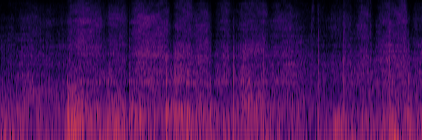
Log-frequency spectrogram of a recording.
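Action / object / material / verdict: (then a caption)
scrape / painted wooden tabletop / wood / none. Fingernail backs rub and trace across a large, solid wooden tabletop with a smooth white finish, making a quiet, continuous scratchy rasp. A few slightly louder taps and scrapes stand out from the steady rubbing, which sits mostly in the low range with little bright content.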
